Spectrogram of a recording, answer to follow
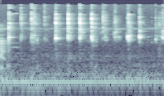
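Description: A fork beating a raw egg in a small glass bowl, the tines clicking against the glass in a quick, even rhythm of about six strokes a second.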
